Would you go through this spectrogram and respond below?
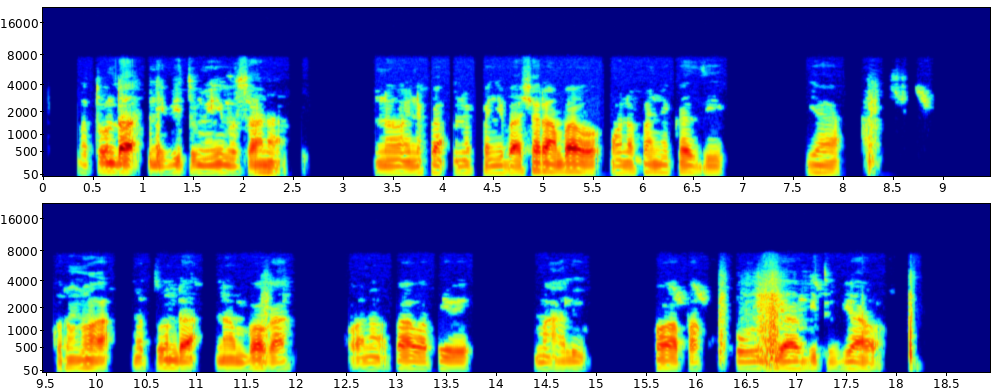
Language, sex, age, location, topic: Swahili, male, 18-24, Wajir, finance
